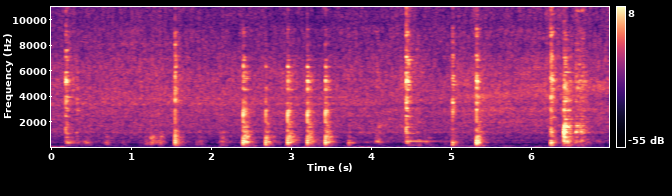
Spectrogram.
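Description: Tomatoes frying in a pan with onions: a low steady sizzle runs underneath, broken by a string of sharp spoon scrapes and taps against the pan at irregular intervals, with no talking.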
